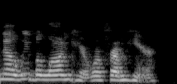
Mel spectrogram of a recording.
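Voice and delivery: normal talking voice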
